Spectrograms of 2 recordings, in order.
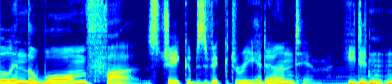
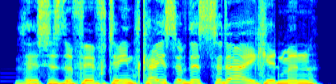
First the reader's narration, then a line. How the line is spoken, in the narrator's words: one officer yelled to a second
